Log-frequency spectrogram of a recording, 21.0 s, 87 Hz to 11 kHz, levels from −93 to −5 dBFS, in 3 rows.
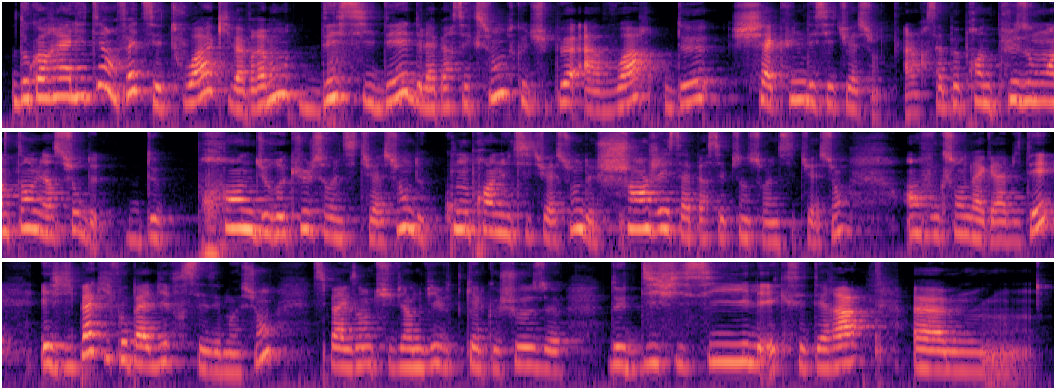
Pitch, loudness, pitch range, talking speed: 225 Hz, -33 LUFS, 205-265 Hz, 230 wpm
